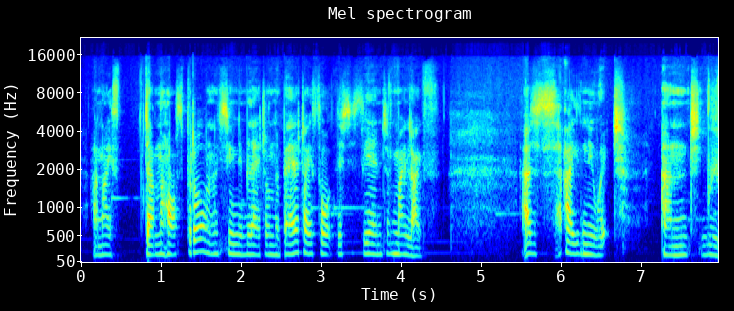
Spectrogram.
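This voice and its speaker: Someone with a South Welsh accent talks at a moderate pace while noticeable background noise runs underneath. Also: woman. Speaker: partner of stroke survivor. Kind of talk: interview answer.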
